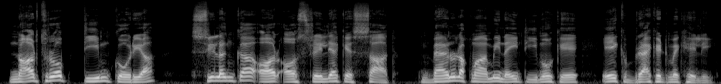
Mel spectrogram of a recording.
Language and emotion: Urdu, neutral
